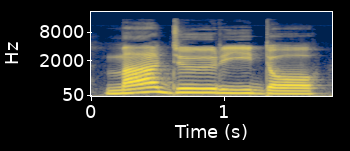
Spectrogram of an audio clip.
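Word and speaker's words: マドリード: doitsu this over here is um uh madrid madurido and over here is spain this had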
